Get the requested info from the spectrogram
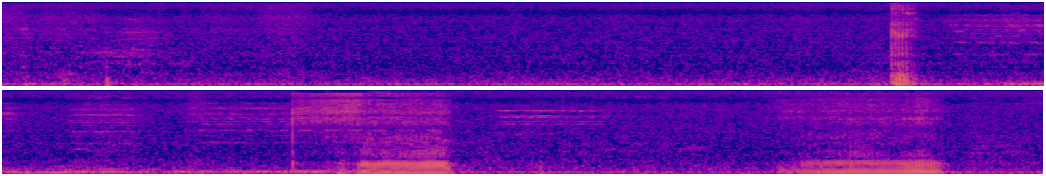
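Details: Dog snoring: soft low breathing, then two loud rasping snores about two seconds apart, each roughly half a second to a second long, with a sharp click early on.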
